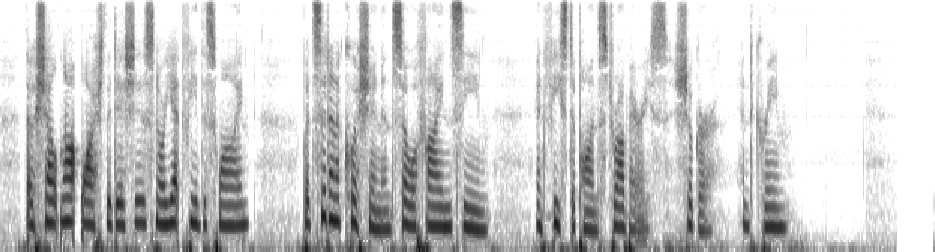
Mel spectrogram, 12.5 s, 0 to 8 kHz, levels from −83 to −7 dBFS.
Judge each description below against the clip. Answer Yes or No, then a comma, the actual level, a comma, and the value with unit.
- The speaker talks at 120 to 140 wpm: Yes, slow, 135 wpm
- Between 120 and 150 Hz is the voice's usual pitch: No, high, 215 Hz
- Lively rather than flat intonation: No, average, 2.8 semitones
